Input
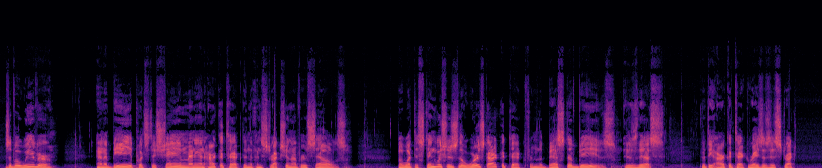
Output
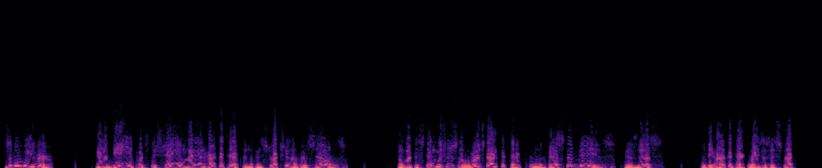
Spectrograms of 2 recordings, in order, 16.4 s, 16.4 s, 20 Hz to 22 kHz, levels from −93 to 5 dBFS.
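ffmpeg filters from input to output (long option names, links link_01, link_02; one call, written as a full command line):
ffmpeg -i in.wav -af "aeval=exprs='val(0)*gte(abs(val(0)),0.00668)':channel_layout=same,adynamicsmooth=sensitivity=0.5:basefreq=640,afftfilt=real='re*2.45*eq(mod(b,6),0)':imag='im*2.45*eq(mod(b,6),0)':win_size=2048:overlap=0.75,volume=-4dB" out.wav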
